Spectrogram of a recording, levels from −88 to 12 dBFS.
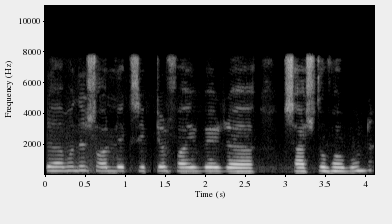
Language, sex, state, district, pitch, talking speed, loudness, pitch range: Bengali, female, West Bengal, North 24 Parganas, 245 Hz, 130 wpm, -17 LUFS, 240-255 Hz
